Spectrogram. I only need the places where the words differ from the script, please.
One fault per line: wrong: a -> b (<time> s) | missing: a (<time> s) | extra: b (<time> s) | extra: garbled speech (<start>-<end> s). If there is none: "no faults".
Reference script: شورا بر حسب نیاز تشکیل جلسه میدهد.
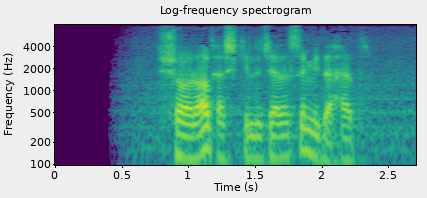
missing: بر حسب نیاز (1.1 s)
